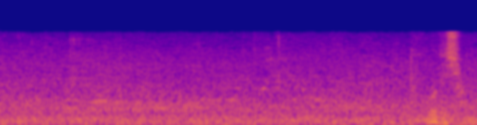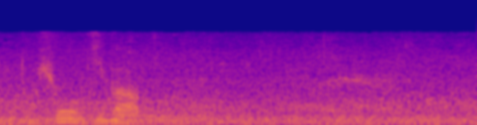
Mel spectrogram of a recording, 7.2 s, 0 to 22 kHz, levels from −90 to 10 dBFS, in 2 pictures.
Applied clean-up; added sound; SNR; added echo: none; none; none; none.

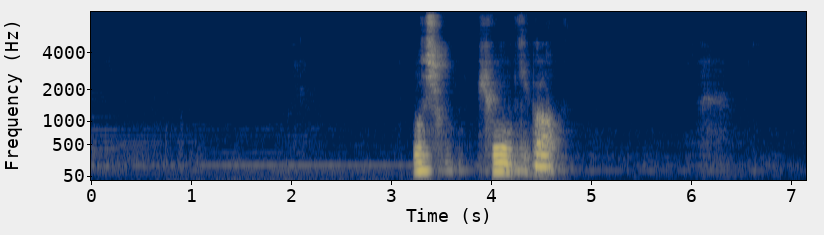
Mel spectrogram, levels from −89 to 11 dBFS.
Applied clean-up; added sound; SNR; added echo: neural mask model DeepFilterNet 3.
